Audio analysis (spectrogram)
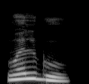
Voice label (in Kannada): "ವಿಲೋಕ", kannada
